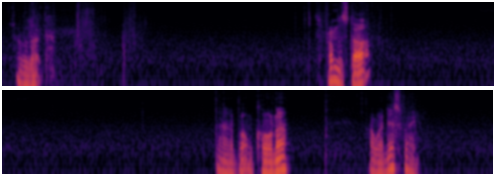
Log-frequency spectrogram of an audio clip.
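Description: A young man speaks into a microphone in short bursts, with pauses between.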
